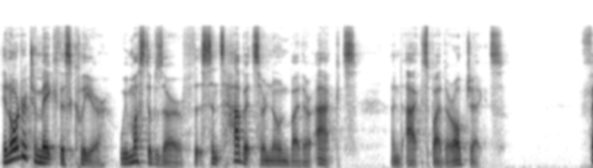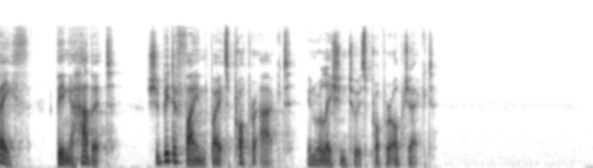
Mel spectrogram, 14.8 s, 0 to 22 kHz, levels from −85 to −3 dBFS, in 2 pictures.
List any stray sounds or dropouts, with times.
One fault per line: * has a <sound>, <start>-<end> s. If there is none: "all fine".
all fine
